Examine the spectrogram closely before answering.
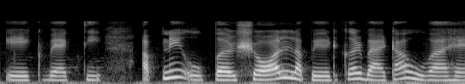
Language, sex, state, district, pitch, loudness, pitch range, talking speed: Hindi, female, Jharkhand, Ranchi, 205 Hz, -16 LUFS, 195-240 Hz, 130 wpm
